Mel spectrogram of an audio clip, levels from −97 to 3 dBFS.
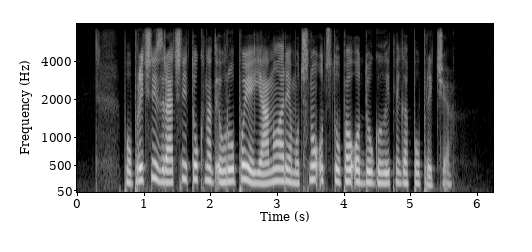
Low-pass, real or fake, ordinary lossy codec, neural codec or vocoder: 7.2 kHz; real; none; none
